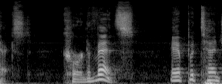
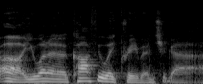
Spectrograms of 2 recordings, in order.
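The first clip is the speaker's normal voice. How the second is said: mock annoying voice, lower, much quieter; 5 semitones lower, 6 dB quieter than usual. Acting out a coffee order exchange, mocking an annoying barista. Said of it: "That is so annoying".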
